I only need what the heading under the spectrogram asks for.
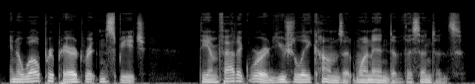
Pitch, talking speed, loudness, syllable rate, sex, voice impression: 110 Hz, 215 wpm, -18 LUFS, 7.1 syllables/s, male, masculine, adult-like, slightly middle-aged, slightly relaxed, slightly weak, slightly dark, hard, very clear, very fluent, slightly cool, very intellectual, slightly refreshing, slightly sincere, slightly calm, slightly friendly, very unique, slightly wild, slightly lively, slightly strict, slightly sharp, modest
